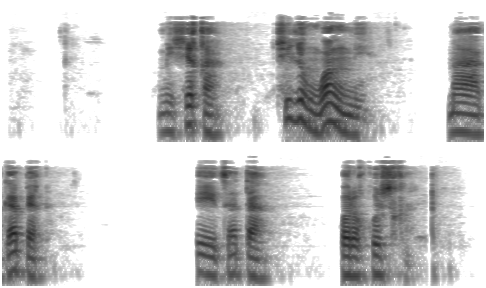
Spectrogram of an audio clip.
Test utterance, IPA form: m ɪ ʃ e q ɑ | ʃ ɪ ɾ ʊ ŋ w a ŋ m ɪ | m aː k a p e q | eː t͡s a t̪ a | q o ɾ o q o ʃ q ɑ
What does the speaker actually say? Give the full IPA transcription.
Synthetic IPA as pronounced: m ɪ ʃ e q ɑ | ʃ ɪ ʎ ʊ ŋ w a ŋ m ɪ | m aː k a p e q | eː t͡s a t̪ a | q o ɾ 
